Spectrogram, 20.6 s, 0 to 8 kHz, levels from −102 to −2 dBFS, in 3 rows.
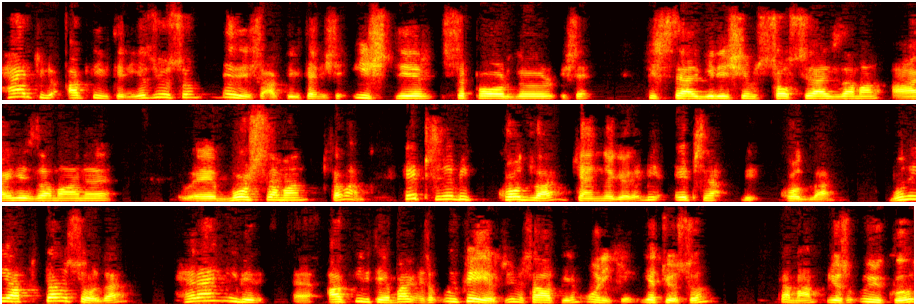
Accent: native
